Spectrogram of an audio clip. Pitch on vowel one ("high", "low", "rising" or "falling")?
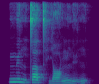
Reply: falling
